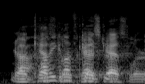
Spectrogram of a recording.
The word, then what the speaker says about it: Harry Graf Kessler: Harry Graf Kessler.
